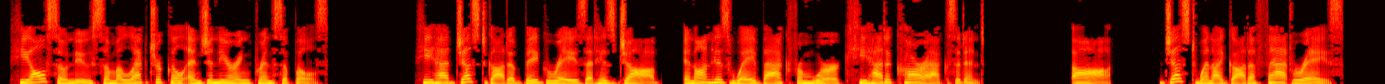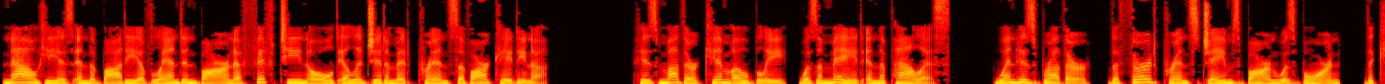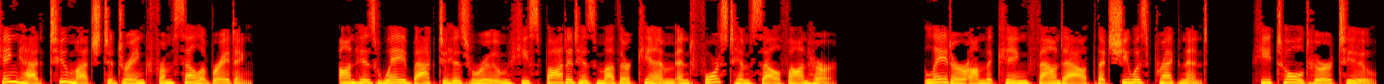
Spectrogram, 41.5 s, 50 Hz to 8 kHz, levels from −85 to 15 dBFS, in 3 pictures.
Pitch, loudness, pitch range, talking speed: 195 Hz, -20 LUFS, 170-225 Hz, 160 wpm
